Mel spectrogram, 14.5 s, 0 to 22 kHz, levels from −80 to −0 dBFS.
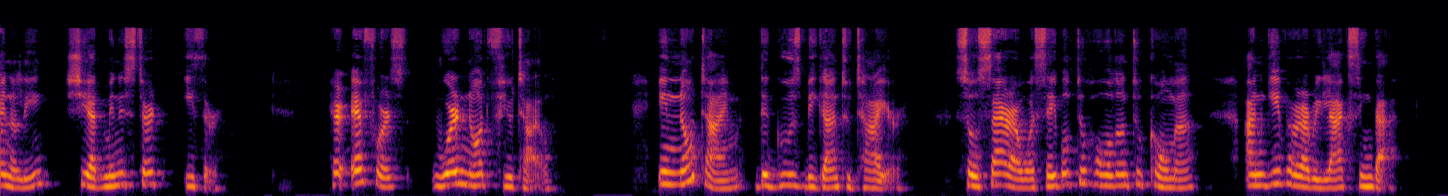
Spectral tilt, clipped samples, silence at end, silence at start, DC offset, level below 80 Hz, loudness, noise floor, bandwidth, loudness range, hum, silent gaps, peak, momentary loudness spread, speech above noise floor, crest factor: -4 dB/octave; under 0.1%; 0.55 s; 0 s; under 0.1%; -74 dBFS; -23 LUFS; -71 dBFS; 12.5 kHz; 3 LU; none; none; -2 dBFS; 13 LU; 48 dB; 22 dB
